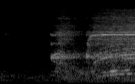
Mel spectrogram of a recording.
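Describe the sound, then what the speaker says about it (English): After a moment of quiet, a drill with a 3/16-inch bit starts up abruptly and whirs loudly, its pitch rising as it bites in, running steadily to the end. "take a drill bit, 3/16" drill bit, and drill, and put a hole right here"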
